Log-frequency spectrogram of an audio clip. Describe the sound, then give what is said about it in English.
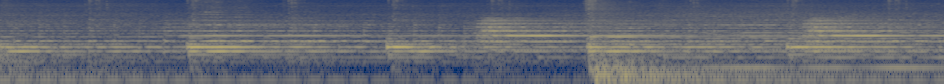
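A church bell tolls steadily in the streets of Halstone at dawn, struck about every two seconds, each deep, resonant strike ringing out and overlapping the lingering hum of the last, with no voices present. “Lena walked purposefully through the streets of Halstone, towards the sound of a tolling bell.”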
